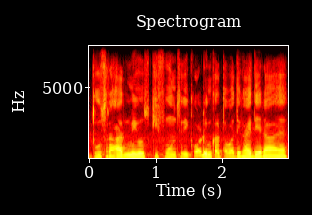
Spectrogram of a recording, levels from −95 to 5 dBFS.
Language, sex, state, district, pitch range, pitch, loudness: Hindi, male, Uttar Pradesh, Shamli, 130-150 Hz, 140 Hz, -16 LUFS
